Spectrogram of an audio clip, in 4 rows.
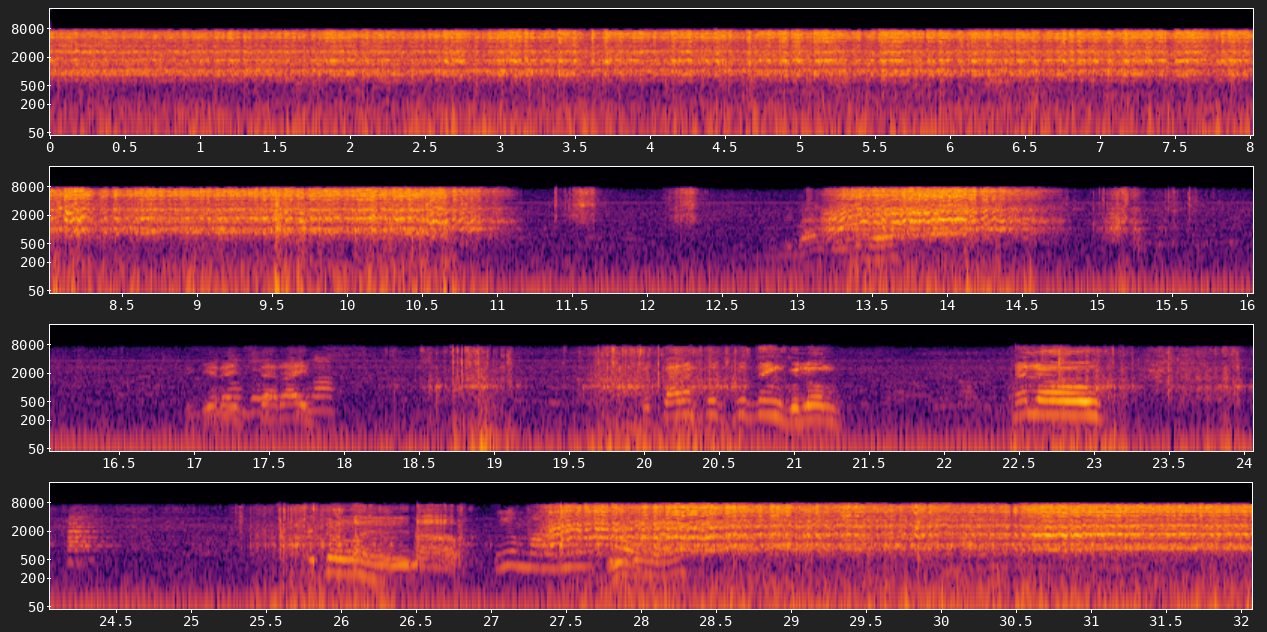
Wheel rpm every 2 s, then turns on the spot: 230, 240, 230, 230, 230, 60, 60, 30, 0, 10, 10, 10, 10, 70, 220, 230.
18-20 22-26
